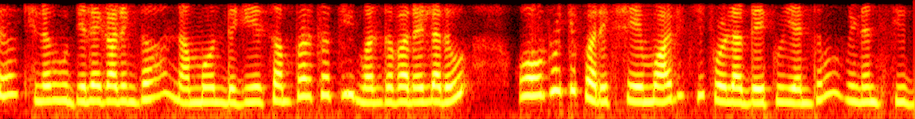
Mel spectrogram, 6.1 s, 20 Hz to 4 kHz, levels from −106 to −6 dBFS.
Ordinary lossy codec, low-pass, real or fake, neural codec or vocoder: none; 3.6 kHz; fake; codec, 16 kHz in and 24 kHz out, 0.8 kbps, FocalCodec, streaming, 65536 codes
